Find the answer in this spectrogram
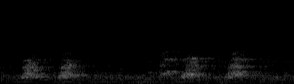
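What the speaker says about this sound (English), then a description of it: "Something was scratching, and the dogs are going nuts" Dogs barking in the dark after something scratched outside, a few muffled barks in quick bursts, fairly distant and faint over a steady low hum.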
